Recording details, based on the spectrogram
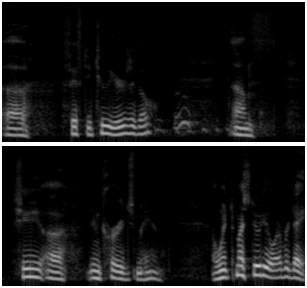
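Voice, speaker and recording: At a fairly slow pace and with long, frequent pauses, a man speaks at a medium pitch in a dark, mellow tone with ordinary pitch variation. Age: 70s. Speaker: artist. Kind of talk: live demonstration talk. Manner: casual, halting.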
